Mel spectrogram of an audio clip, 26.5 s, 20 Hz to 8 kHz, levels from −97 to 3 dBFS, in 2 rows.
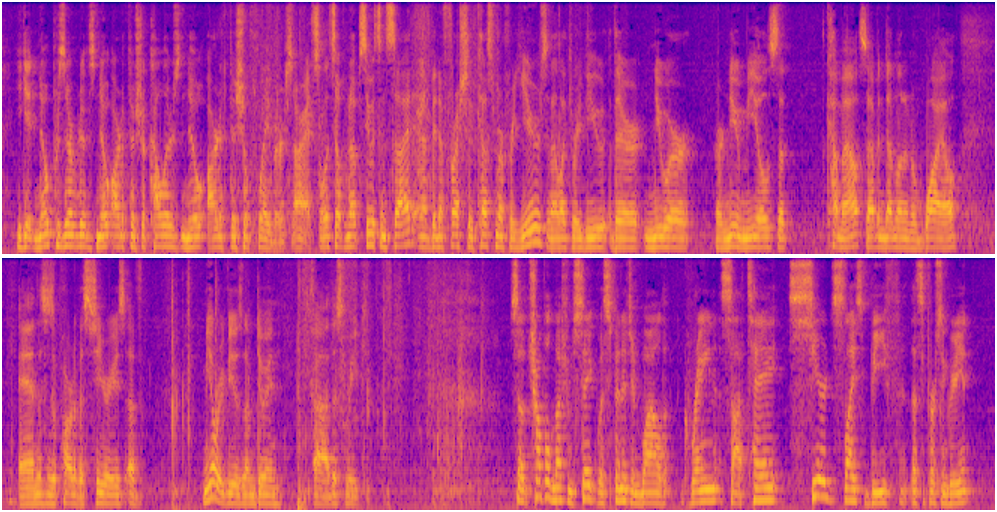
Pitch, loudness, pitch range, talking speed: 115 Hz, -16 LUFS, 105-125 Hz, 190 wpm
